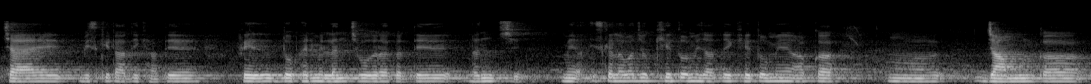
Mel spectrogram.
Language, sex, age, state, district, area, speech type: Hindi, male, 30-45, Bihar, Darbhanga, rural, spontaneous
